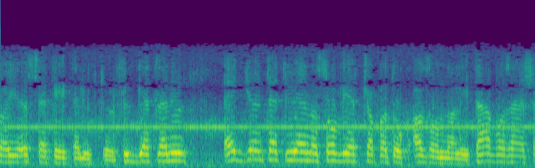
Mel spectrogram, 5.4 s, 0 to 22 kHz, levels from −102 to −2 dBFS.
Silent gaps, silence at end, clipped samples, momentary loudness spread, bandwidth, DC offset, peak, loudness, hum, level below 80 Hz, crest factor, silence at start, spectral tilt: none; 0 s; under 0.1%; 4 LU; 6.6 kHz; under 0.1%; -4 dBFS; -18 LUFS; none; -46 dBFS; 14 dB; 0 s; -9 dB/octave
